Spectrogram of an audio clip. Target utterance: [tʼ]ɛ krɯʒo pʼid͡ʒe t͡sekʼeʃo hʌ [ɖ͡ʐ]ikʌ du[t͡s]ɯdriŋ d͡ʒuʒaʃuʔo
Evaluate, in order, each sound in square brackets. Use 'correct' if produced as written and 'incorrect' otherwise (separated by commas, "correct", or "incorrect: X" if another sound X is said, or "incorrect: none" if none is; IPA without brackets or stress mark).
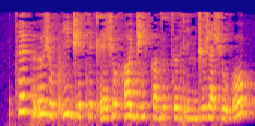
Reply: incorrect: t͡s, incorrect: d͡ʒ, correct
